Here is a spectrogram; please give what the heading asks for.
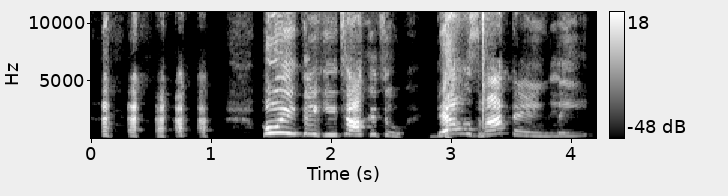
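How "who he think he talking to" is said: laughing disbelief. Real, not acted. Laughing at his nerve.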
